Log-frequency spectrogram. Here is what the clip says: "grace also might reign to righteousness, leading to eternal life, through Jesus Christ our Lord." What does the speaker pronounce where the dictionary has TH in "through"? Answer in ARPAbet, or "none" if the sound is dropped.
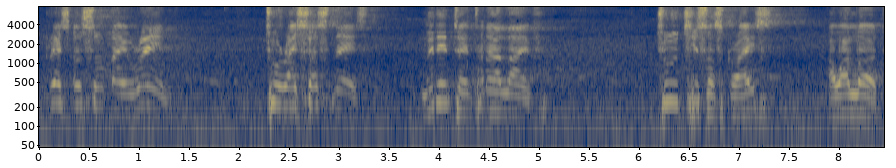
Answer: T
